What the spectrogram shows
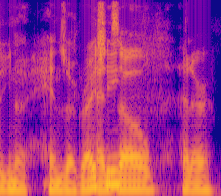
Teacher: The R at the start of a word is actually pronounced as a H.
